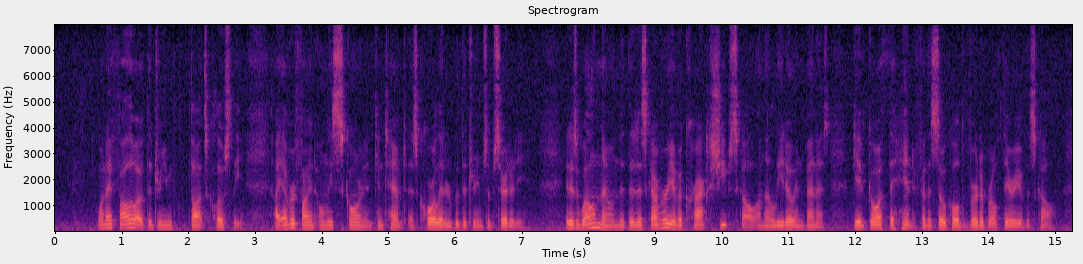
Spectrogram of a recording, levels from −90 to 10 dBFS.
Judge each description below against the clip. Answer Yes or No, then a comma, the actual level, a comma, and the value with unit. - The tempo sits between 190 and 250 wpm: Yes, average, 200 wpm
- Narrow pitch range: Yes, narrow, 2.3 semitones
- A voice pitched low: Yes, low, 120 Hz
